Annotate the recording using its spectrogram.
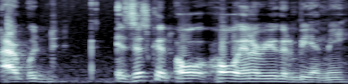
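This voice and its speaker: A man at a very fast pace amid noticeable background noise. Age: 70s. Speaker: barber shop owner. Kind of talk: casual interview.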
